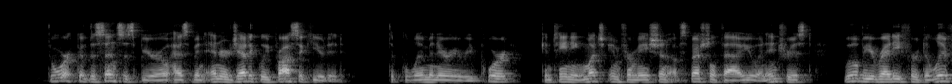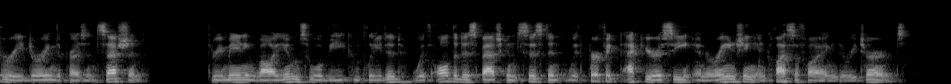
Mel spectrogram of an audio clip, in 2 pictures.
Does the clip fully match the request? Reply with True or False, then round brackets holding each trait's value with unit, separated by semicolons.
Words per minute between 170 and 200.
False (160 wpm)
